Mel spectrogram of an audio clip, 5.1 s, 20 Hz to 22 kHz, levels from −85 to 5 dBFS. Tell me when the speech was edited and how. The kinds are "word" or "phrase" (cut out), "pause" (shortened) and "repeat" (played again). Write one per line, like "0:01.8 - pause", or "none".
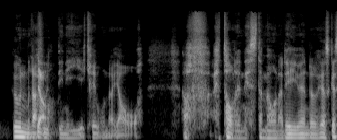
none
